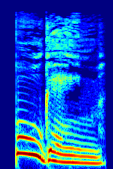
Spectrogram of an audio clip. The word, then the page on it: ballgame: British English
